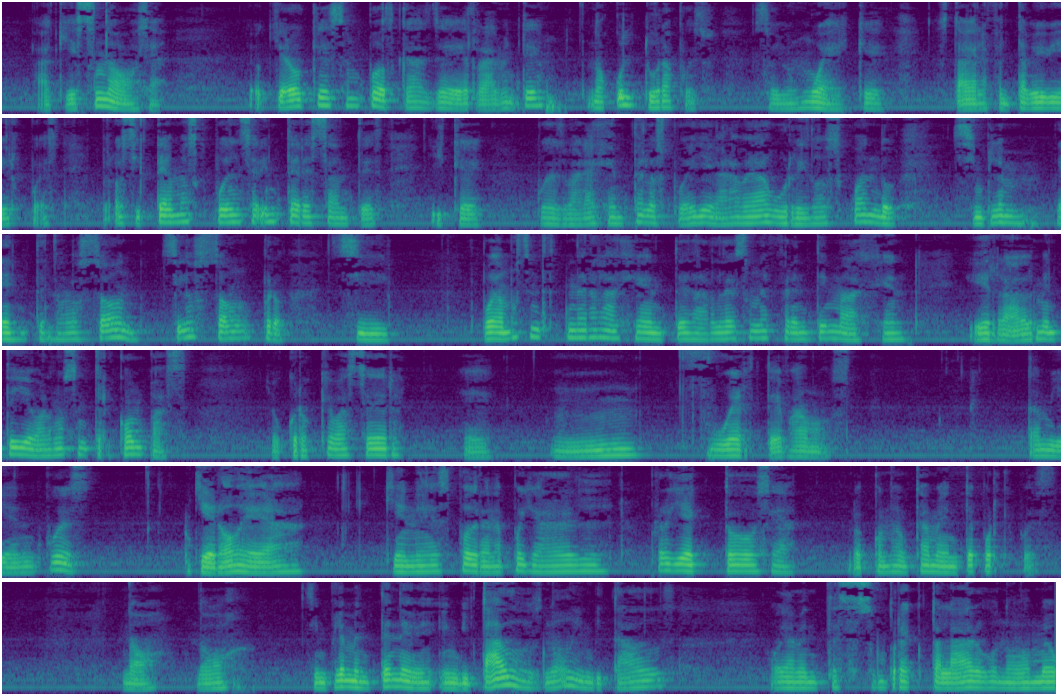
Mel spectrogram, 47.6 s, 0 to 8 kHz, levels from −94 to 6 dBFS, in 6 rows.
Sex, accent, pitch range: male, Mexican, 110-130 Hz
